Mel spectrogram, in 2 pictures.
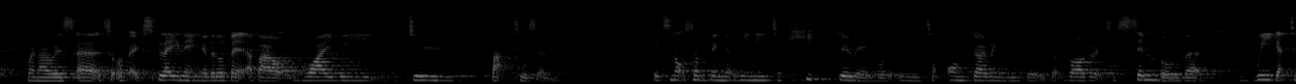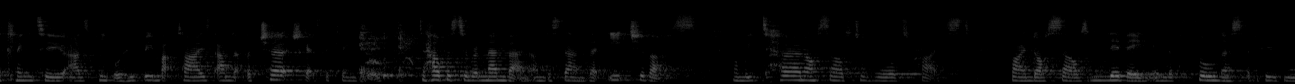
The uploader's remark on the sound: Streamed live at St Paul's Shadwell on Sunday, 4 June 2023.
